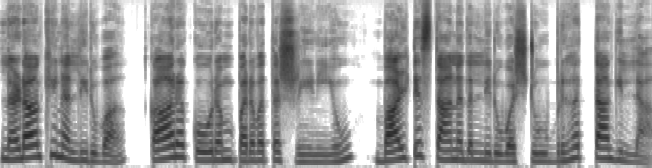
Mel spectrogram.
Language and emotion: Kannada, neutral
